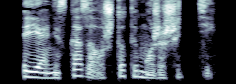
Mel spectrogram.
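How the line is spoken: Soft whisper. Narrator (Russian): тихо прошептал

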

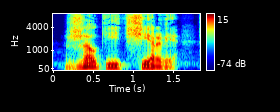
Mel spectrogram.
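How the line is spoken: Hissed with hatred. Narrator (Russian): с ненавистью прошипел Крион

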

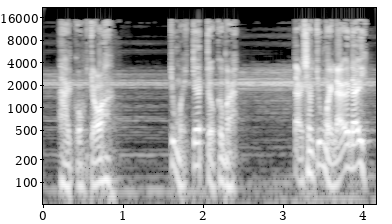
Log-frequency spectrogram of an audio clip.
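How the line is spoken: Yelling nonstop. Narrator (Vietnamese): Cá mồm miệng không ngừng la hét

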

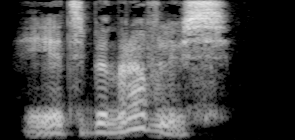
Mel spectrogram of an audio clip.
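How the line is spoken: Hoarse question. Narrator (Russian): спросил хрипло

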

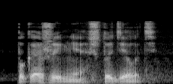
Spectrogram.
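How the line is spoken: Plain. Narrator (Russian): сказал он

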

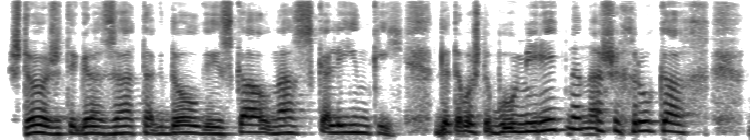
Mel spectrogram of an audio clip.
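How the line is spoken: Trembling voice. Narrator (Russian): Дрожащим голосом молвила Звенислава Гульсария

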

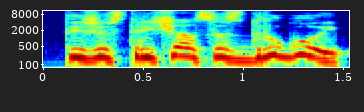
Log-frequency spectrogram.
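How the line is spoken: Almost shouting. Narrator (Russian): почти выкрикнул я

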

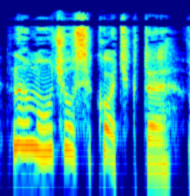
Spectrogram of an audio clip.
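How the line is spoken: Sighing older woman. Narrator (Russian): вздохнула тетушка

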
